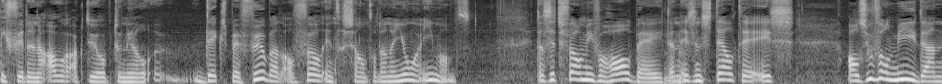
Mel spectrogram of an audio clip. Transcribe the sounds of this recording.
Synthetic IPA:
ɪkfɪnənɑ̰wərəɑ̰ktøːrɔp̚tʰuneːlˠdɛksbɛjvøːɹbɛlˠtɔ̰lˠveːlˠʔɪ̰ntərəsɑntərdɔnənjoŋəʔimɑ̰nt | d̥ɔɹzɪtfɛlˠmivəɦɔːlˠbɛjd̥ɔnɪs̬ənstɪlˠtəʔɪsɑlˠsuveːlˠmidɔn

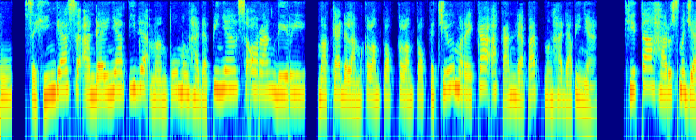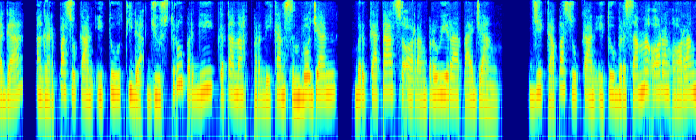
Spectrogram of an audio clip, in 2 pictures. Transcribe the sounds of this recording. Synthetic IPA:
u | səhiŋɡasəʔandajɲat̪idaʔmampuməŋɦadapiɲasəoɾaŋdiɾimakadalamkəlɔmpɔkːəlɔmpɔkːət͡ʃɪlməɾekaʔakandapat̪̚məŋɦadapiɲa | kʰit̪aɦaɾʊsməɲd͡ʒaɡaʔaɡarpasukanit̪ut̪idaʔd͡ʒust̪ɾupərɡikət̪anahpərdikansəmbod͡ʒan | bərkat̪asəoɾaŋpərwiɾapad͡ʒaŋ | d͡ʒikapasukanit̪ubərsamaʔoɾaŋʔoɾaŋ

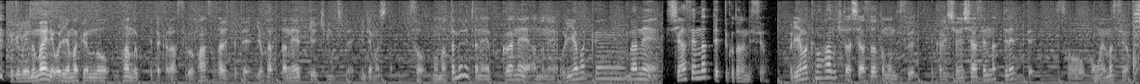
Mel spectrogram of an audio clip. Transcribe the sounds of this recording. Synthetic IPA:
nakame̞no̞mae̞ɲ̟io̞ɾʲijamakɯ̟̃nːo̞ | hãnːoko̥ket̪akaɾasɨɡo̞iɦãɰ̃sasaɾe̞t̪e̞t̪e̞̰jo̞kat̪ːane̞t̪ːe̞iɯ̟ːkʲimo̞t͡ɕid̪e̞̰mʲit̪e̞maɕi̥t̪ḁso̞̰ːmo̞ːmat̪o̞me̞ɾɯ̟t̪o̞ne̞bo̞kɯ̟βane̞a̰no̞ne̞̰ʔo̞ɾʲijamakɯ̟̃ŋɡane̞ɕiaβse̞ɲinːat̪ːe̞t̪ːe̞ko̞t̪o̞nãnd̪sɨjo̞̰oɾʲijamakɯ̟̃nːoɦãnːoçi̥t̪oaɕiaβse̞d̪at̪oːmõːnd̪e̞sɨj̥akːaɾaiɕːo̞ɲ̟iɕiaβse̞ɲ̟inat̪ːe̞ne̞t̪ːe̞̰so̞ːomo̞imasɨjo̞̰

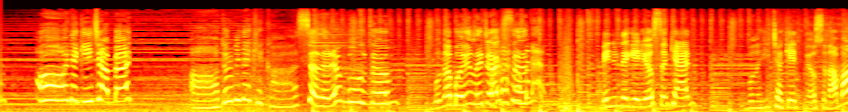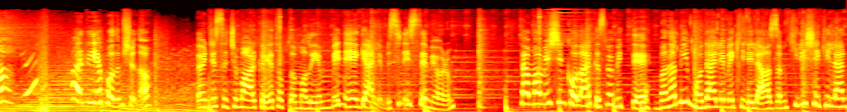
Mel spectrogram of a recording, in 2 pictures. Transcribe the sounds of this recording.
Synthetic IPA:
aajnʲɛɟijd͡ʒæmbæn | ad̪uɾbid̪acʰikʰasanaɾɯmbulˠd̪um | bunabajɯlˠad͡ʒaksɯn | be̞nimlʲɛɟe̞lʲijo̞ɾsuncæn | bunuɦit͡ʃhakɛt̪mijo̞sunama | had̪ijapalˠɯmʃunʊ | ø̞nd͡ʒɛsat͡ʃʰɯmaːɾkajat̪ʰo̞plˠamalˠɯjɯmbeninɛɟælʲːemesiniist̪ʰe̞mijo̞ɾum | t̪ʰamamiʃinko̞lˠajkɯsmɯbit̪ʰːɪbanabimo̞d̪ælʲːe̞mɛcʰilʲilʲaːzɯmcʰilʲiʃecilʲːæn

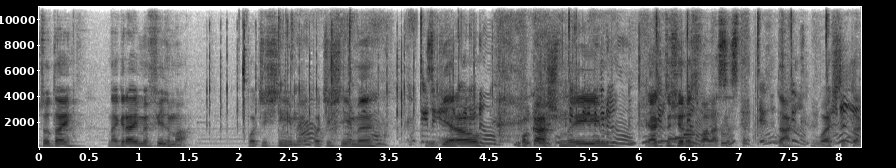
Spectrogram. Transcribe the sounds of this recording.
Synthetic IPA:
t̪ut̪aj | naɡɾajmɘfʲilmapɔt͡ɕiɕɲimɘpɔt͡ɕiɕɲimɘzɡʲjɛɾɔ̃w̃pɔkaʂmɘimjak̚t̪ɔɕɛɾɔzvalasɘst̪ɛmt̪a̰kvwaɕɲɛt̪a

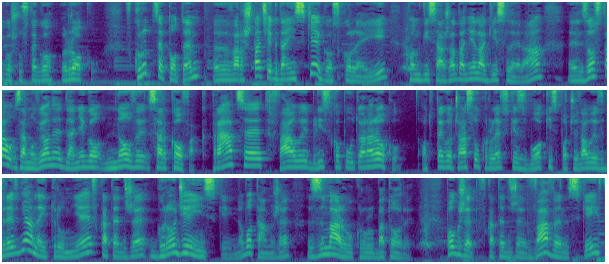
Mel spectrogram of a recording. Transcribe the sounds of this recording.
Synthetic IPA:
ɡɔʂust̪ɛɡɔɾɔku | fkɾut̪t̪sɛpɔt̪ɛmvːaɾʂt̪at͡ɕɛɡd̪aj̃skʲɛɡɔskɔlɛjikɔnvʲisaʐad̪aɲɛlaɡʲislɛɾa | zɔst̪awzamuvʲjɔnɘd̪laɲɛɡɔnɔvɘsaɾkɔfa̰kpɾat̪sɛt̪ɾfawɘblʲiskɔpuwt̪ɔɾaɾɔkṵ | ɔt̪ːɛɡɔt͡ʂasukɾulɛfskʲɛzbwɔkʲispɔt͡ʂɘvawɘvd̪ɾɛvɲanɛjt̪ɾumɲɛfkat̪ɛd̪ʐɛɡɾɔd͡ʑej̃skʲḛjnɔbɔt̪amʐɛ | zmaɾwkɾulbat̪ɔɾɘ̰pɔɡʐɛpfkat̪ɛd̪ʐɛvavɛlskʲej

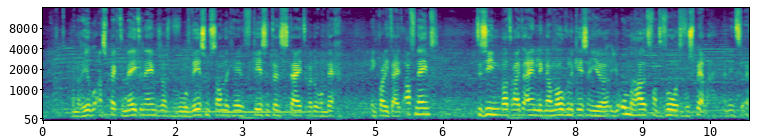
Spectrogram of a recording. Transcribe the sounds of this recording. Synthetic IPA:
ənɔχɦɪːlˠvlˠɑspɛk̚tənmejtənejmənzoɑlˠzbɛjvʊːɹbɪːlˠtʋɪːɹsɔmstɑndəxɦejdəvəɹkɪːɹsɪntɛnsitɛjtənʋaːɹdʊːɹənʋɛx | ɪnkʋaːlitɛjtɑfnejmt | təzinʋɑtərœɥtɛjndələknawmowɣələkɪsɛnjəjəɔndəɹɦʌwtfɑntəvʊːrətəvʊːɹspɛlə | ɛnɪn

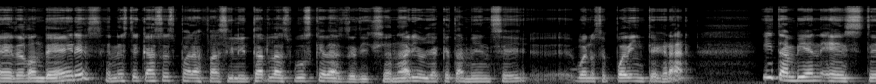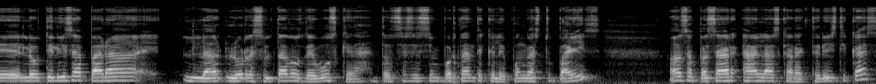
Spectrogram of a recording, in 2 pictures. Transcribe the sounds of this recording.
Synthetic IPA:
eðe̞ðo̞nd̪e̞e̞ɾe̞se̞ne̞st̪e̞kaso̞e̞spaɾafasilit̪aɾlazβuske̞ðazðe̞ðiksjo̞naɾjo̞ʝake̞t̪ambje̞nse̞bwe̞no̞se̞pwe̞ð̞e̞int̪e̞ɣɾaɾ | it̪ambje̞ne̞st̪e̞lo̞ut̪ilisapaɾa | alo̞sre̞sult̪að̞o̞zðe̞βuske̞ðaent̪o̞nse̞se̞simpo̞ɾt̪ant̪e̞ke̞le̞po̞ŋɡast̪upais | bamosapasaɾalaskaɾak̚t̪e̞ɾist̪ikas

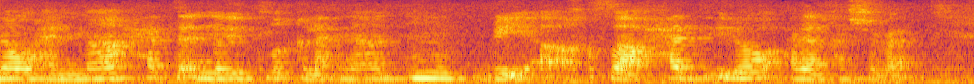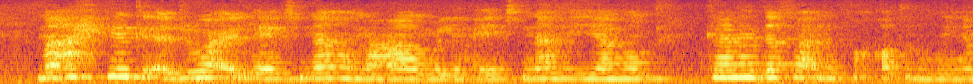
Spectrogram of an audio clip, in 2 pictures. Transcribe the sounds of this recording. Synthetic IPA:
awʕanmaːħat̪ːaʔɪnːojɨt̪ˤlɪqɪlʔaʕnaːnbɪʔɑ̰qsˤɑʔħad̪ːʔɪloʕalalxaʃaba̰ːt̪ | maʔaħkalak̪ɪlʔad͡ʒwaːʕʔɪ̰lːiʕaːʃnaːhamaʕaːhʊmʔɪlːiʕajːaʃnaːhʔɪjːaːɦʊmkaːnhad̪afhaʔɪ̰nːʊfɑqɑt̪ˤʔɪnːhjn

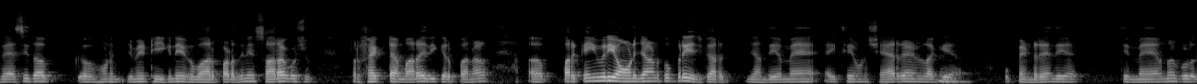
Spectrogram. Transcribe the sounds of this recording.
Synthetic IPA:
ʋɛːseːt̪aː | ɦʊɳ̃d͡ʒɪʋẽːʈʰiːknẽːəkʰbaːɾpəɽd̪eːneːsaːɾaːkʊt͡ʃʰ | pəɾpʰɛːk̚ʈɛːmaːɾaːd̪iːkəɾpaːnaːl | pəɾkəĩːʋəɾiːaːʊɳd͡ʒaːɳt̪õːpəɾeːd͡ʒkəɾd͡ʒãːnd̪eːaːmɛ̃ːɪ̰t̪ʰːeːɦʊɳʃɛːɾːɛːɳləɡːeːaː | oːpɪ̃ɳɖɾɛ̃ːnd̪eːaː | t̪eːmɛ̃ːʊnãːk̬ʊl

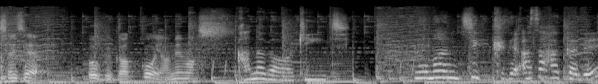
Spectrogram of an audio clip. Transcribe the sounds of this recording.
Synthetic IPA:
sẽ̞ɰ̃s̬eː | bokɯ̟ɡakːoːja̰me̞masɨ̥kʰanaɡaβakẽĩt͡ɕi̥ | ɡ̥omãnt͡ɕikʰːɯ̟d̪e̞ʔasaɦakad̪e̞

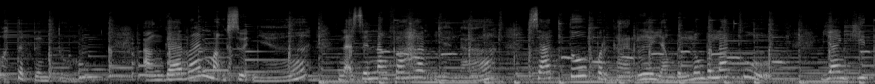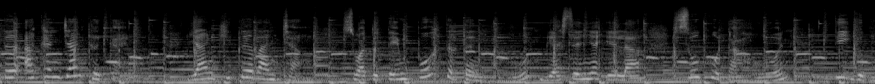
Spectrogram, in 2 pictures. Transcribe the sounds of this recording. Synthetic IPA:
ht̪ərt̪ənt̪ṵ | ʔaŋɡaɾanmak̚sʊt̪̚ɲãnaʔsənaŋfaɦamiəlah | sat̪upərkaɾəjaŋbəlʊmbərlaku | jaŋkit̪əʔakand͡ʒaŋkəka̰n | jaŋkit̪əɾaɲt͡ʃa̰ŋsuat̪ut̪ɛmpɔht̪ərt̪ənt̪ubiasəɲãʔijəlahsuɡut̪aɦʊn | t̪iɡəb

